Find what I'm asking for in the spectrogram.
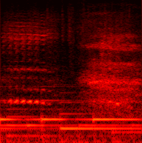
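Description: Goats on a farm in winter bleating during evening chores, a steady, fairly faint wavering bleat with tonal harmonics, another call rising near the end, over low background noise.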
